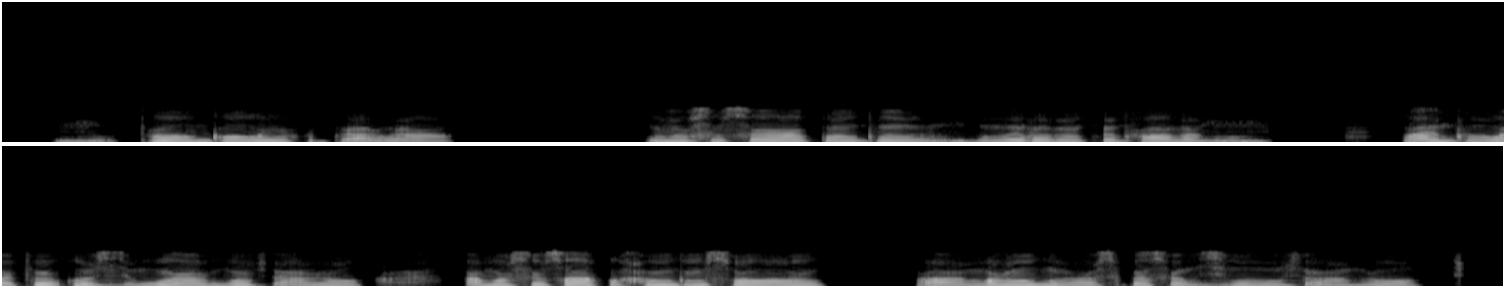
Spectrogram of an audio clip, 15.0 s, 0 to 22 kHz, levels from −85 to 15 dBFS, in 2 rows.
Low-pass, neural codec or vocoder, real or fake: 5.4 kHz; autoencoder, 44.1 kHz, a latent of 192 numbers a frame, MeloTTS; fake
